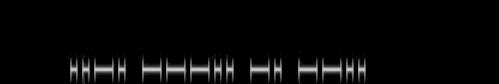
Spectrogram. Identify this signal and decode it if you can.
Morse code, heard as a keyed tone, about 21 wpm, 700 Hz. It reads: F8NZ
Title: DXCC-100 Call Signs - 4 Characters - Repeated 2x - 20wpm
